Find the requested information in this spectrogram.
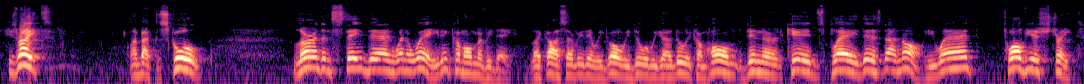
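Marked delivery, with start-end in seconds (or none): none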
